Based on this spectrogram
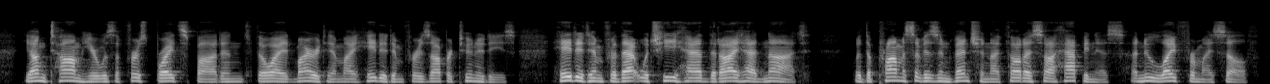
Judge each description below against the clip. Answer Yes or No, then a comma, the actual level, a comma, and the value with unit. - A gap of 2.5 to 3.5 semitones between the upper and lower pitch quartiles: Yes, average, 3.0 semitones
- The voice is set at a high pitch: No, medium, 145 Hz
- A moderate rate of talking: No, fast, 215 wpm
